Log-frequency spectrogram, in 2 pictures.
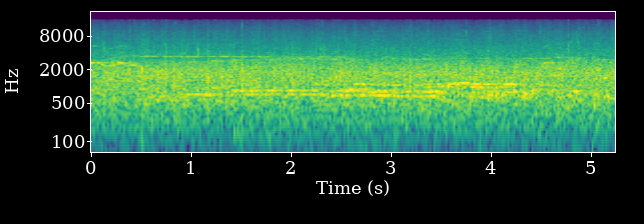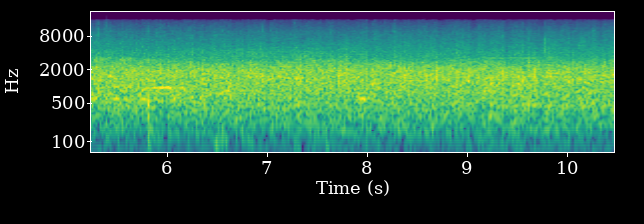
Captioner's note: cheers and applause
